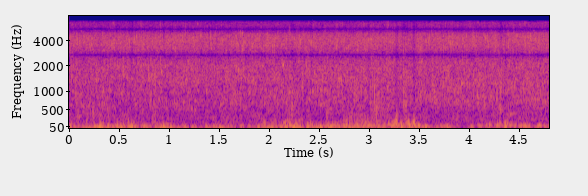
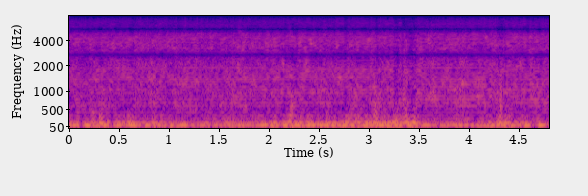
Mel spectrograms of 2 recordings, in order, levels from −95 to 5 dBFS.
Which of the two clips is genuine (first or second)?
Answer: first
